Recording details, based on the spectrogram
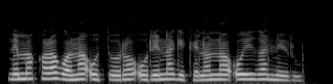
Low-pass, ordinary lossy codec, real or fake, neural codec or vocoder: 7.2 kHz; none; real; none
